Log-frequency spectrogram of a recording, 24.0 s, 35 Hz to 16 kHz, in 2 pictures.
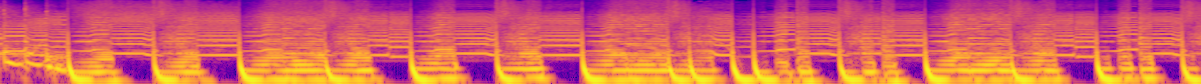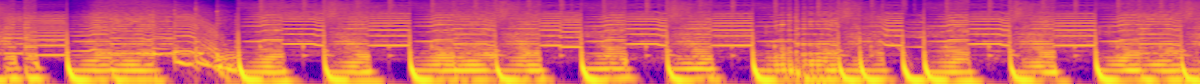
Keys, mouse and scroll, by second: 4.9 click.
